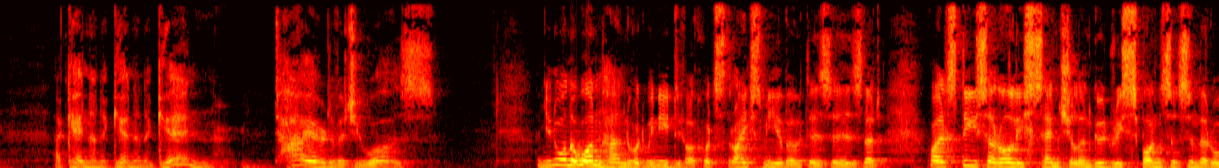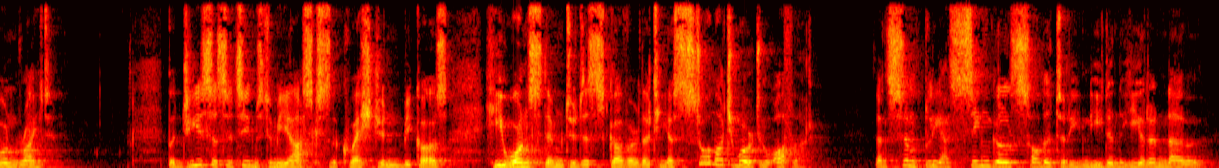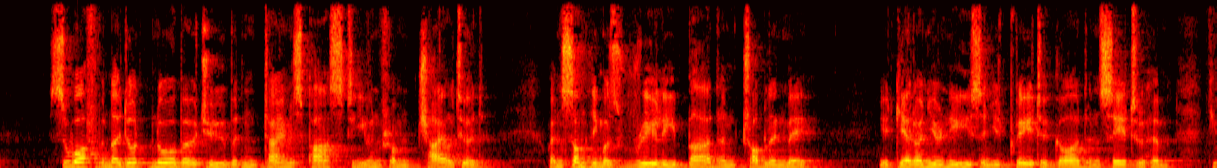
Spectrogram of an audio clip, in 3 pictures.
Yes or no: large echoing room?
yes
